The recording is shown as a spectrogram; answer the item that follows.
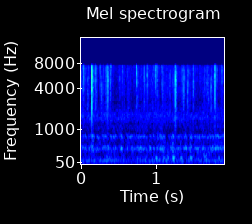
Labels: {"label": "anthrophony, mechanical", "recorder": "SoundTrap 300"}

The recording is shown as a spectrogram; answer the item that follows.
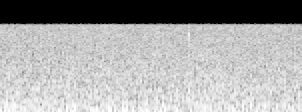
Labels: {"label": "ambient", "recorder": "HydroMoth"}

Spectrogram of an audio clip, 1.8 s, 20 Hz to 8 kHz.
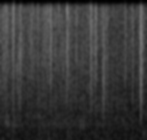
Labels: {"label": "biophony", "recorder": "SoundTrap 300"}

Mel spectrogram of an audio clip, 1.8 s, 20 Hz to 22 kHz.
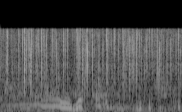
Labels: {"label": "biophony, cascading saw", "recorder": "SoundTrap 600 or HydroMoth"}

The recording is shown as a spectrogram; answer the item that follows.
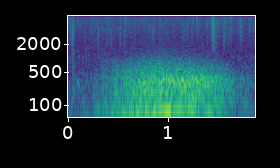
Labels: {"label": "biophony, growl", "recorder": "SoundTrap 500"}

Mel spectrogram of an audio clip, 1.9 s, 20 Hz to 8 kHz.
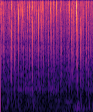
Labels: {"label": "biophony, cascading saw", "recorder": "SoundTrap 600 or HydroMoth"}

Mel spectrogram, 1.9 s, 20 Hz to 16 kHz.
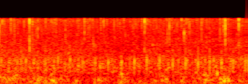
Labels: {"label": "biophony, rattle", "recorder": "SoundTrap 500"}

